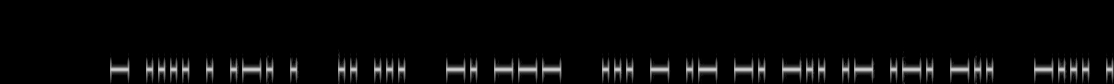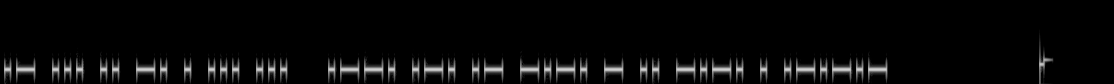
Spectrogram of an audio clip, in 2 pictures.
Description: Morse code, heard as a keyed tone, about 20 wpm, 700 Hz. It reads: THERE IS NO STANDARD BUSINESS PRACTICE.
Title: Sentences from Top 1000 Words - Review Part 6 - 20wpm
